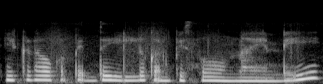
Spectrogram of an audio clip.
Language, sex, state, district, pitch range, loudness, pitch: Telugu, female, Andhra Pradesh, Annamaya, 175-205 Hz, -16 LUFS, 195 Hz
